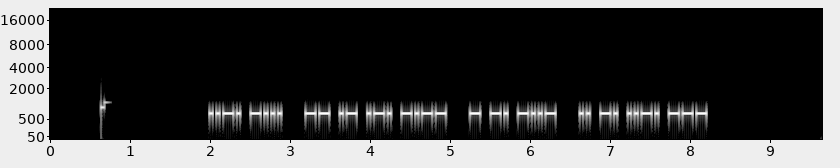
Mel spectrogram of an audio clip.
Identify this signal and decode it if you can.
Morse code, heard as a keyed tone, about 27 wpm, 700 Hz. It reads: FB MARY TNX INFO
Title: Practice QSO - Exchange 3 - More Info - 28wpm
